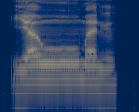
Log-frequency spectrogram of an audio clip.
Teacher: Yaumal, huruf ya kita ayun sekali karena terdapat waw sukun di depannya yang ini. Yaumal, huruf ma langsung lompat masuk ke huruf lam yang berharokat sukun, langsung masuk ke sini, alifnya tidak dibaca atau dianggap tidak ada.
